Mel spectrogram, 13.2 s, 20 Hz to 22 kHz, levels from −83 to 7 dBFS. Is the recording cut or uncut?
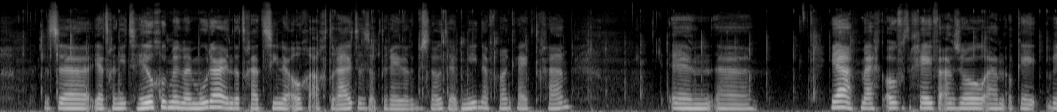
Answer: uncut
